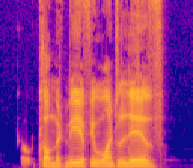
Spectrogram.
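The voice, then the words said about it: Austrian-accented movie character impression. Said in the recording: “do my impression ... Can I hear the impression? ... That's an impression, all right. ... you're not Austrian”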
